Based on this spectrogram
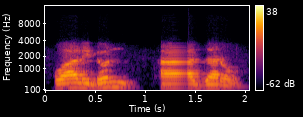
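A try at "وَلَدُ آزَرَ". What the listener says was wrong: Bukan walidun, walad. Waladu azaro. Waladu azaro. Bukan waladun, bukan pakai tanwin. Dalnya didomahkan saja, waladu. Waladu azaro.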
